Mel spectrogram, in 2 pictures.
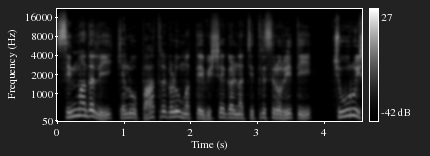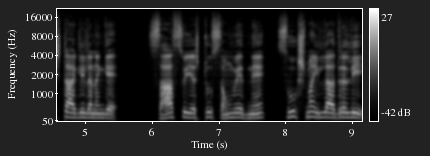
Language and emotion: Kannada, disgusted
